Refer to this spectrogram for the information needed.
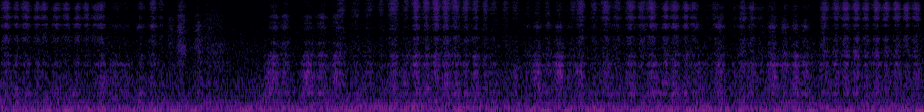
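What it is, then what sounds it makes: Colored pencil on drawing paper. A red wooden colored pencil rubs and scratches across a flat, thin, solid sheet of white drawing paper lying on a table in steady coloring strokes. The result is a continuous, quiet, papery scratching with a bright hiss over a faint low hum, with no distinct separate hits.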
